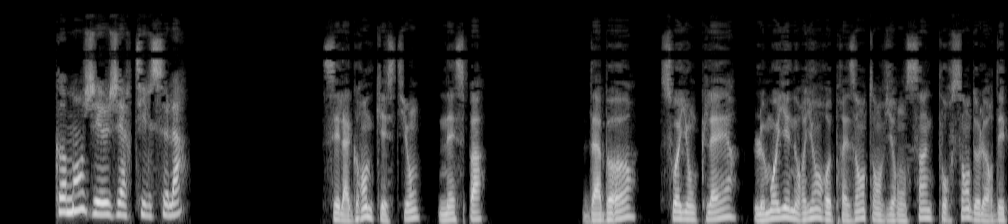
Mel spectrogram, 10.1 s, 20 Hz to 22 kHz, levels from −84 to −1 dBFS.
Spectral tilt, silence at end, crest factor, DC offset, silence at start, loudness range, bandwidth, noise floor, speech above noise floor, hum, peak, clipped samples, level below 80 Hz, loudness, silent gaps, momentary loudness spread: -5.5 dB/octave; 0 s; 18 dB; under 0.1%; 0.55 s; 3 LU; 15.5 kHz; under -90 dBFS; over 69 dB; none; -6 dBFS; under 0.1%; -54 dBFS; -22 LUFS; 2.01-3.11 s, 5.01-5.72 s; 7 LU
